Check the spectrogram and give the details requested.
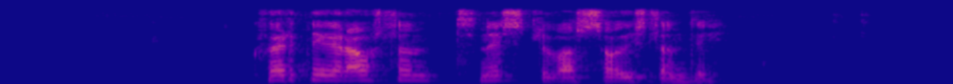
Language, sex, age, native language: Icelandic, male, 20-29, Icelandic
